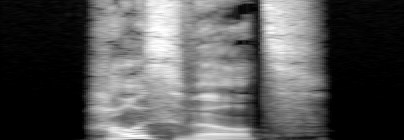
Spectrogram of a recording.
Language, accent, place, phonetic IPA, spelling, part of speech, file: German, Germany, Berlin, [ˈhaʊ̯sˌvɪʁt͡s], Hauswirts, noun, De-Hauswirts.ogg
- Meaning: genitive singular of Hauswirt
